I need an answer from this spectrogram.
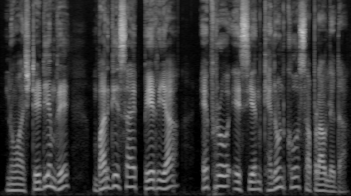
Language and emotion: Santali, neutral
